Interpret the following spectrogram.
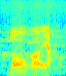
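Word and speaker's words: Mont Royal: mountain a mountain named mon Royale by Jac Cartier Montreal is the English pronunciation of mon Royal it's the second largest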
